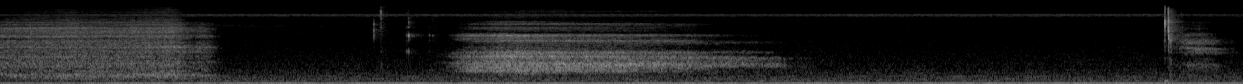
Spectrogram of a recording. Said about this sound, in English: Let me just take a deep breath.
